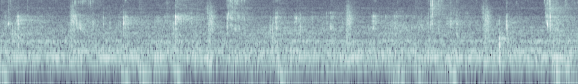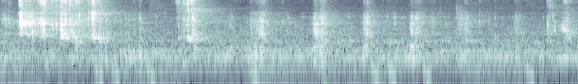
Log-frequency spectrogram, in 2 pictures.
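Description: Quiet chewing, then about halfway through a loud, crunchy bite into a tortilla chip, followed by repeated crunching as the chip is chewed.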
